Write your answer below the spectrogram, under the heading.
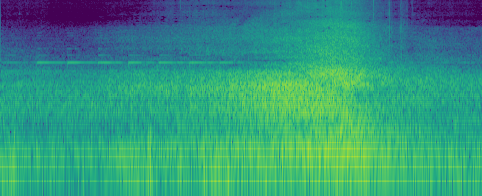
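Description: A Toyota Tacoma pickup truck driving past close by, its tyre and engine noise swelling to a peak about four seconds in and then fading, over a steady low rumble.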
